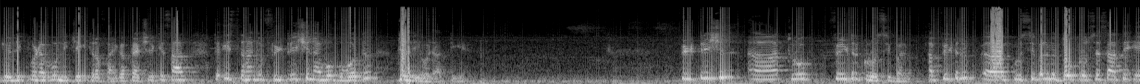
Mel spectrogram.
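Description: Throughout the clip there is a block size mismatch (truncated). One stage writes blocks larger than the next stage reads, which fits 1024-sample writes, and each block's tail is discarded. The result is a 45.9 Hz buzz and playback running 1.07 times fast at near-normal pitch.

Integer overflow occurs at 0.18, 0.78, 1.77, 3.50, 4.02 to 4.09, 9.91 to 10.02, 10.41 to 10.69 and 11.10 s. Peaks pushed up to about 3 dB past the integer limit wrap to the opposite sign, producing harsh, violent cracks far sharper than clipping.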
